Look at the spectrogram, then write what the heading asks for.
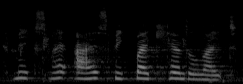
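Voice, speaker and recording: A careworn mother in mourning, acted by a woman, with a highish, bright voice. She is tender and earnest in the style of a live radio play, heard in a reverberant hall. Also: steady tone, normal speed, a little hiss or hum. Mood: weary, wistful. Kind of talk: live radio theater acting.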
